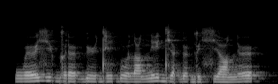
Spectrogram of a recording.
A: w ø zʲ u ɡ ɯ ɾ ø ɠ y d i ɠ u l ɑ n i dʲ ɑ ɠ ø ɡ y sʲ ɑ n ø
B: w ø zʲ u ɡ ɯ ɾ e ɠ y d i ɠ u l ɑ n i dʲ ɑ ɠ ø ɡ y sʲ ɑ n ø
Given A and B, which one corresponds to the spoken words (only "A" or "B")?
A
